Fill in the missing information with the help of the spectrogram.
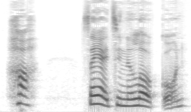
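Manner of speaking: loud, drawn-out gloat; gloating exclamation. A narrator's reading. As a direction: crow slowly over a trapped rival. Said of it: "huudahti vahingon iloisena minulle". (vahingoniloinen huudahdus)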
